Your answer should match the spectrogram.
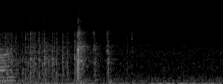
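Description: A tarot deck being shuffled by hand: a quick run of fine ticks in the first half second, then two sharper card snaps about a second in, followed by quieter rustling of the cards.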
